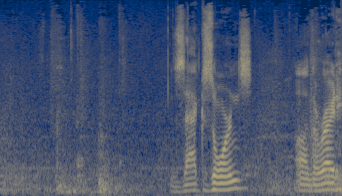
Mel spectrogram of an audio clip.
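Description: A bowling ball thuds onto a lane and rolls away.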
